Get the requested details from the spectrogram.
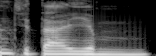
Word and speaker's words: Citayam: tapi sebelumnya kita uh, kasih tahu dulu nih break ke pendengar celatu apa itu Citayam Fashion Citayam Citayam sih Citayam Citayam dah. Citayam iku begini nulis sih tapi secara pengucapan Citayem.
